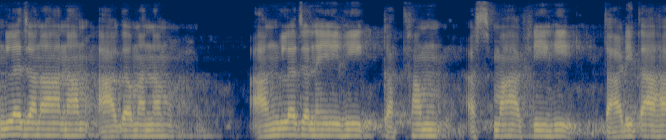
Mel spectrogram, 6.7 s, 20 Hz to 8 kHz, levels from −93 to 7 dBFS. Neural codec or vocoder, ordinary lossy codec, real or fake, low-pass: codec, 16 kHz, 4.8 kbps, FACodec; none; fake; none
